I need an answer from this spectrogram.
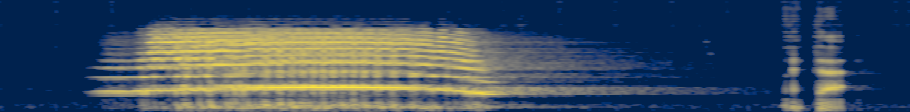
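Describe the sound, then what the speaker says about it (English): Distorted electric guitar note with heavy effects rises in a volume swell while a whammy bar pre-bend eases up into pitch, sustaining about two seconds before fading, then two short muted picks follow. "you're actually going to do a pre-bend with your whammy bar starting below and letting the tension come back with it"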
